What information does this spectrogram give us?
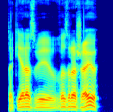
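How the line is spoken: Uncertain mumble. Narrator (Russian): неуверенно пробормотал Андрей

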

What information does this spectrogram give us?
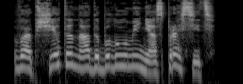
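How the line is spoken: Mock-angry tone. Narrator (Russian): Клавдия говорила сердито, но откуда-то было понятно, что она совсем не сердится

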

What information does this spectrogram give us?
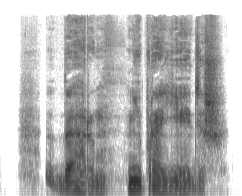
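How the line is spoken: Quiet. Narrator (Russian): сказал тихо

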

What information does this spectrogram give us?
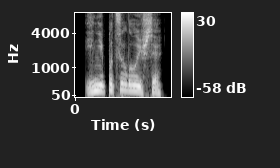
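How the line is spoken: Whisper in ear. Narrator (Russian): шепнул я ей на ухо

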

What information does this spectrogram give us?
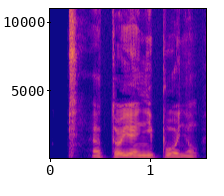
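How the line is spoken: Snorting. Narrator (Russian): хмыкнул я

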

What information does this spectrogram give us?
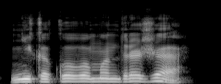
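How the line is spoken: Calm reply. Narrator (Russian): спокойно ответил Беланов

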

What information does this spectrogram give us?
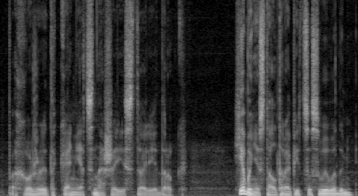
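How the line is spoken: Quiet. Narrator (Russian): Синдбад тихо сказал Пахту

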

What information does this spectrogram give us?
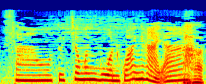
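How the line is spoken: Soft speech. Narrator (Vietnamese): khẽ nói

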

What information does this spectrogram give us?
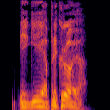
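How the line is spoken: Father's hoarse rasp. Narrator (Russian): прохрипел отец

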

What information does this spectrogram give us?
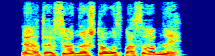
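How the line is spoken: Loud question to crowd. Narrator (Russian): громко спросил, так, чтобы все на трибунах услышали

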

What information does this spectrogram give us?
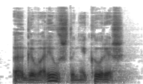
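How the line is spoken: Amused snort. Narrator (Russian): Хмыкнул Макс

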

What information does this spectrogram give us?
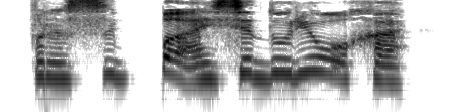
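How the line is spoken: Woman's voice hissing. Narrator (Russian): шипел женский голос

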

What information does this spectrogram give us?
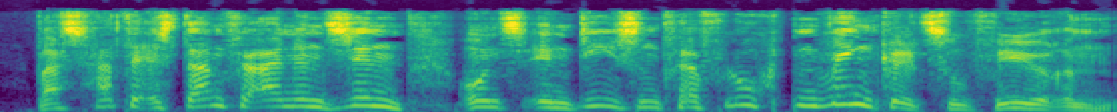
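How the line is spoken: Shouted. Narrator (German): rief Boromir

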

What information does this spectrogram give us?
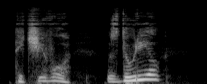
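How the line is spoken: Terrified whisper. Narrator (Russian): В ужасе зашептала она

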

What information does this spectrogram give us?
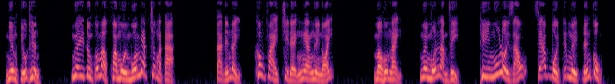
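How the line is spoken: Furious. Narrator (Vietnamese): Tấn Lôi Thủ Khang Nghênh Sơn giận dữ đến đỏ mặt nói

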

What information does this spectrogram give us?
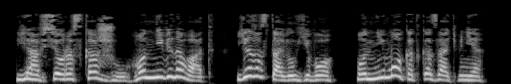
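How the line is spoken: Shouting with all strength. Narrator (Russian): кричал изо всех сил Алоис Марсо

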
